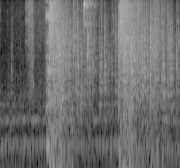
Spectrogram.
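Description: A wooden barrel smashes apart with a loud crack.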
